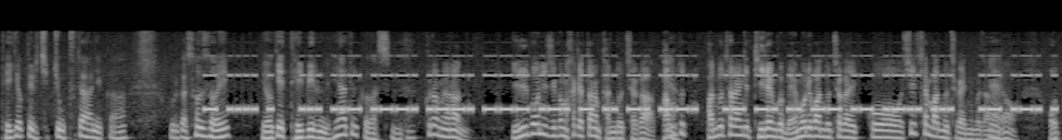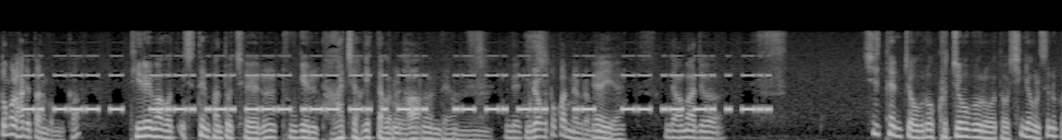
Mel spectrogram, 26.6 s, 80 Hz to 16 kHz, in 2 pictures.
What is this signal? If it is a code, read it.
Morse code, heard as a keyed tone, machine-sent, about 24 wpm, 840 Hz, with speech in Korean. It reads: THE SUPPORTING ANIMALS ARE NOT CROWNED AND A MANED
